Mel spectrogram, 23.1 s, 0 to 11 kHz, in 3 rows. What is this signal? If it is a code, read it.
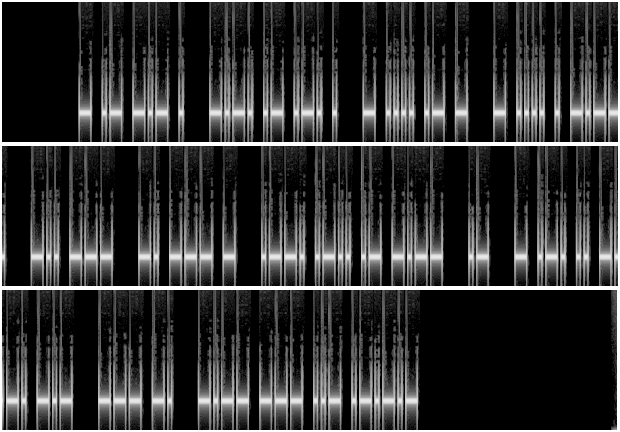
Morse code, heard as a keyed tone, about 25 wpm, 700 Hz. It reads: TAKE CARE THAT THEY DO NOT PLAY A TRICK ON YOU.
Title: Sentences from Top 1500 Words 25wpm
